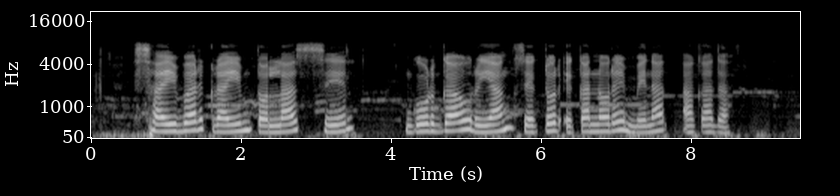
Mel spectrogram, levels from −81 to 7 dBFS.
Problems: constant background noise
